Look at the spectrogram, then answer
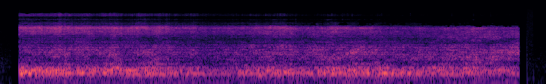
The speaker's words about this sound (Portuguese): E à distância, Flor já sentia até o avião.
